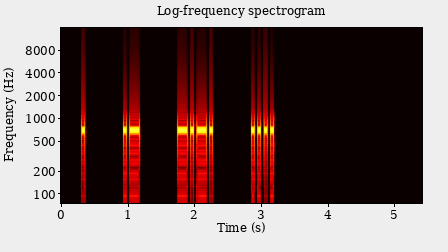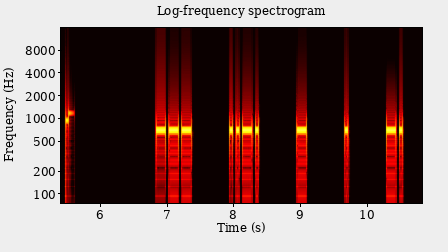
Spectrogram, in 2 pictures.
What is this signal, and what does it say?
Morse code, heard as a keyed tone, about 25 wpm, spaced as for 12 wpm, 690 Hz. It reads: EACH OFTEN
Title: 4x Character Spacing - Top 300 Words - 25wpm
